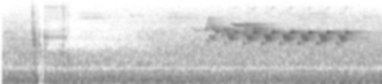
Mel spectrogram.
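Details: A male Kentucky Warbler in forest on the Chestnut Landtrust trails sings a quick burst of about seven rich, rolling two-note phrases, churry-churry-churry, evenly paced over a quiet background hiss.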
